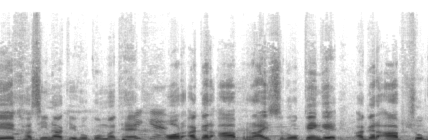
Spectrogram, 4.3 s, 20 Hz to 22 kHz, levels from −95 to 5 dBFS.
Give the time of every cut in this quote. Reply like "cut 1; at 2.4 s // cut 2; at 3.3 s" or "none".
none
